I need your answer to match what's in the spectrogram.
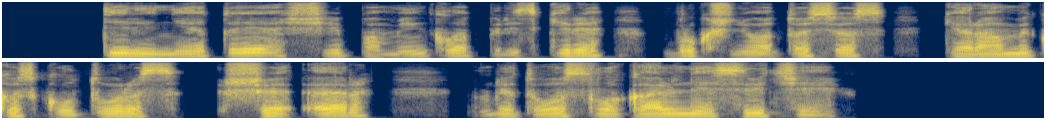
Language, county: Lithuanian, Klaipėda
